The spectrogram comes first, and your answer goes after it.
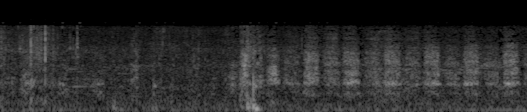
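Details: Rako, a trained Pit Bull, pants in soft rapid breathy puffs at a steady pace, with a brief louder thump near the middle.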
